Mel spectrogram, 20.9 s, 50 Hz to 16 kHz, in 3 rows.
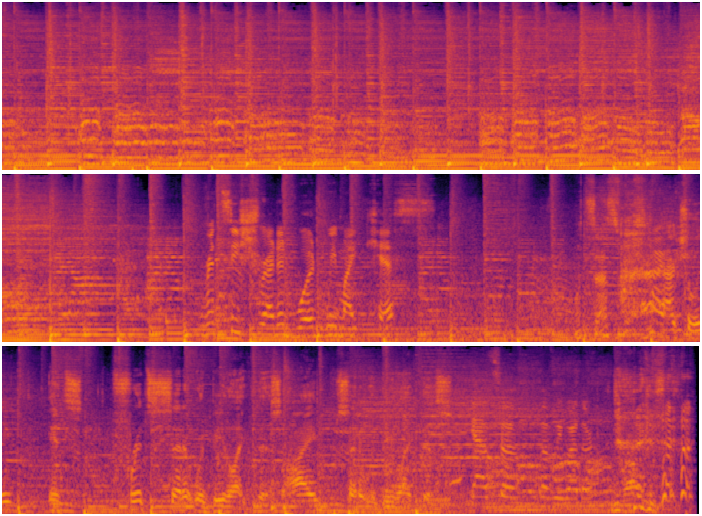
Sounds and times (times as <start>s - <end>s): Music: 0.0s - 20.9s.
